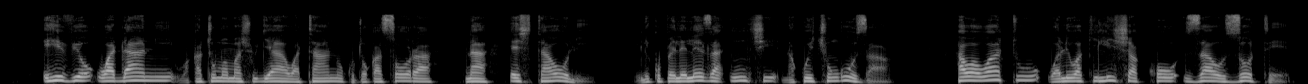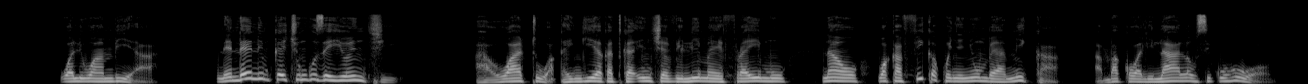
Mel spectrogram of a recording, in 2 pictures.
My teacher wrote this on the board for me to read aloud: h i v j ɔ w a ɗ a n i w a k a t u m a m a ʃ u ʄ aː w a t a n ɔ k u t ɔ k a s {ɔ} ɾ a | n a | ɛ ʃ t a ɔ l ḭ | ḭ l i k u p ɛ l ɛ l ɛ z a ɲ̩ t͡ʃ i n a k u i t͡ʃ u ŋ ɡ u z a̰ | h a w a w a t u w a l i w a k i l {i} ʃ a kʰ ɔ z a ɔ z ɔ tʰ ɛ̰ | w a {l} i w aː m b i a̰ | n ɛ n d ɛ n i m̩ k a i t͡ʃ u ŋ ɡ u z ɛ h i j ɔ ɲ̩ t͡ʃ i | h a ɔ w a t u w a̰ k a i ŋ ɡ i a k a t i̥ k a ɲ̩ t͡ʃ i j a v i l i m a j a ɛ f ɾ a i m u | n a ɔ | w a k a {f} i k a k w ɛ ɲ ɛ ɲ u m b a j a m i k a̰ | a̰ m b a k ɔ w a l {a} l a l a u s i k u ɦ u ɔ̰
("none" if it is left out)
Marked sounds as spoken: ɔ, i, l, f, i

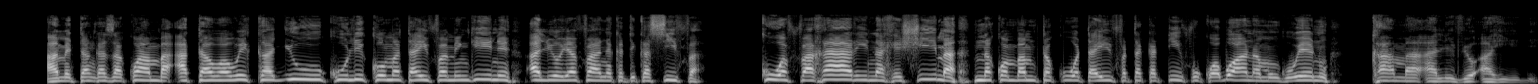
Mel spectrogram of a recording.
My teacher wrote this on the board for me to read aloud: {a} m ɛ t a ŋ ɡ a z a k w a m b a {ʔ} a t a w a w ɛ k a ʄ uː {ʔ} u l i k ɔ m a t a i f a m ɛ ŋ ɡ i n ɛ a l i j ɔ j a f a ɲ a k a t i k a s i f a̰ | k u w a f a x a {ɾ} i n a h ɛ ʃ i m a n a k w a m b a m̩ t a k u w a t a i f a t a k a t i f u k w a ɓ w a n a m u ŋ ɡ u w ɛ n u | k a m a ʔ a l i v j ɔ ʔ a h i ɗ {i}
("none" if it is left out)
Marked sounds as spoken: a, ʔ, k, ɾ, i

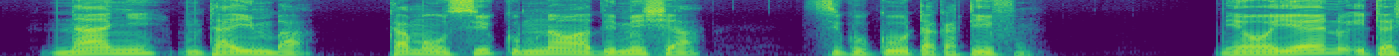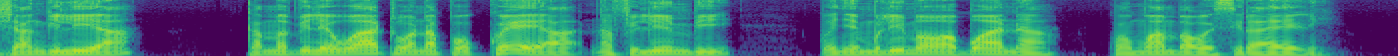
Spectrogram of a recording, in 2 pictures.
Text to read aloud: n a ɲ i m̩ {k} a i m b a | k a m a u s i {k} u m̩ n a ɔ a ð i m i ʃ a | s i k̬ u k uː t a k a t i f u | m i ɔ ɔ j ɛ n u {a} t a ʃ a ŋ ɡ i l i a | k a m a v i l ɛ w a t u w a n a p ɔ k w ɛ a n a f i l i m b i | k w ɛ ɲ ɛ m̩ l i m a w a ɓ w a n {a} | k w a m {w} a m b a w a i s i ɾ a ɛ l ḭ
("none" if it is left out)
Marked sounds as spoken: t, k, i, a, w

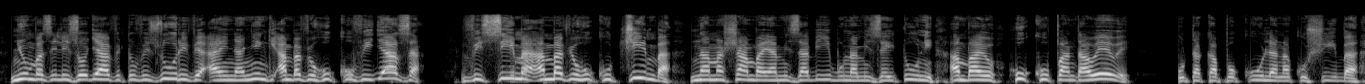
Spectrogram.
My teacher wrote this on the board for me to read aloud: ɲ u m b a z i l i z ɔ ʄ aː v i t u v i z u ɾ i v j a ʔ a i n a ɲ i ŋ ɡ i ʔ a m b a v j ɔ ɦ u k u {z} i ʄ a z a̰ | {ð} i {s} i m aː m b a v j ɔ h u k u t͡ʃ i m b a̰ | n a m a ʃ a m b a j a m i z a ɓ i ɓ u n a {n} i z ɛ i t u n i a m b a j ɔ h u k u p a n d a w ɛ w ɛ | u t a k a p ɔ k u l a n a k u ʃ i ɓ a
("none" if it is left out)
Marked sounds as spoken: v, v, s, m

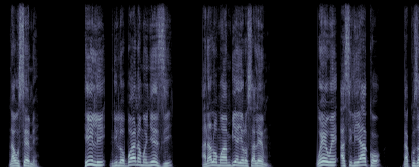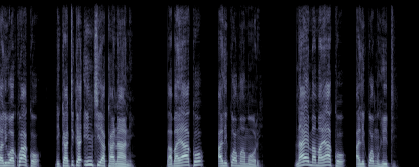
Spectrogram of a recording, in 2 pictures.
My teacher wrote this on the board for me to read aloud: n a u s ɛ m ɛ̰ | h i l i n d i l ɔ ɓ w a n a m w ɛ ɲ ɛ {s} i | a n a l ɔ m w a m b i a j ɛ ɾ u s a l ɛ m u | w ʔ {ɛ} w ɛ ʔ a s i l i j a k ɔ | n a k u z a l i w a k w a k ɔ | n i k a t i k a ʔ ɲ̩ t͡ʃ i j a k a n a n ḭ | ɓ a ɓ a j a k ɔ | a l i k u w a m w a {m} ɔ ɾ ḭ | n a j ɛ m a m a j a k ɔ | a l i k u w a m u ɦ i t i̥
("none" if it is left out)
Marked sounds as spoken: z, ɛ, m

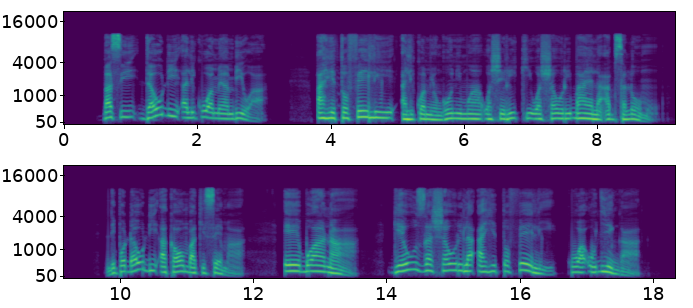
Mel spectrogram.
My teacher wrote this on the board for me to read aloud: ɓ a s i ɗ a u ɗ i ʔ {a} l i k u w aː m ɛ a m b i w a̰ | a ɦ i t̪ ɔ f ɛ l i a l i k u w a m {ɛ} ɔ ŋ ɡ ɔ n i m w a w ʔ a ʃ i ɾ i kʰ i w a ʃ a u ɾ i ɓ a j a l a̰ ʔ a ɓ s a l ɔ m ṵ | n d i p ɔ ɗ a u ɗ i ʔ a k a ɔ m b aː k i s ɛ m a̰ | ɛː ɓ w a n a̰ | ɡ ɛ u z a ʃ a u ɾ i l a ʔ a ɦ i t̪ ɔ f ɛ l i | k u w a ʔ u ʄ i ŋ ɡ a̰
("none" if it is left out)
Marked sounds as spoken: a, i

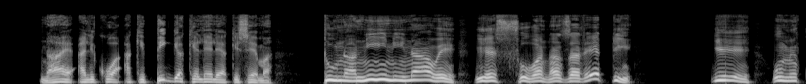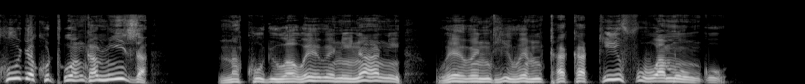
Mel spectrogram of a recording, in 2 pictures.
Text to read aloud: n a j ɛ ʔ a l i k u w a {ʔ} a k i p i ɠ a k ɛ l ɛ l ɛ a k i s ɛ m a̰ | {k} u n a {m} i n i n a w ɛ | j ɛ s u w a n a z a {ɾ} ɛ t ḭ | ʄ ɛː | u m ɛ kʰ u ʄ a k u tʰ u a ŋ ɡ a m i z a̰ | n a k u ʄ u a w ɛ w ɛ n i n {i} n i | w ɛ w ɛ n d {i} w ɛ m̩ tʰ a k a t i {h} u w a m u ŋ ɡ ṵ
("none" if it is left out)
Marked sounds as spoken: ʔ, t, n, ɾ, a, i, f

